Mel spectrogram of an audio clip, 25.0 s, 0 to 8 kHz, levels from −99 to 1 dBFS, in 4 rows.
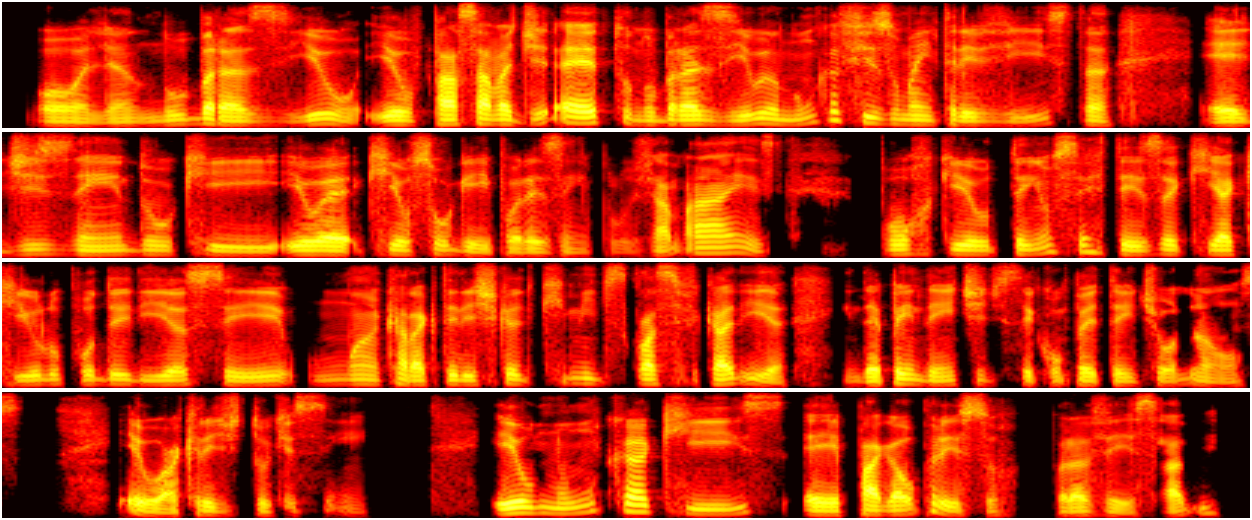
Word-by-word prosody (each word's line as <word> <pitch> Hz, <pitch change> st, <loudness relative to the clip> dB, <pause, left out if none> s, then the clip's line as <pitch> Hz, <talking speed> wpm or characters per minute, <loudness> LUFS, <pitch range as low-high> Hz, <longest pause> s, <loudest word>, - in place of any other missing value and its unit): Olha, 80 Hz, -2 st, -1 dB
no 95 Hz, +6 st, -6 dB
Brasil 90 Hz, -1 st, +1 dB
eu 100 Hz, -1 st, +1 dB
passava 110 Hz, +1 st, +6 dB
direto, 135 Hz, +1 st, +5 dB
no 95 Hz, -1 st, -5 dB
Brasil 105 Hz, 0 st, +2 dB
eu 120 Hz, -, +1 dB
nunca 110 Hz, -, -5 dB
fiz 130 Hz, -9 st, +1 dB
uma 105 Hz, -2 st, -1 dB
entrevista, 90 Hz, -2 st, -3 dB, 0.4 s
eh, 85 Hz, 0 st, +3 dB
dizendo 100 Hz, 0 st, -3 dB
que 90 Hz, -4 st, -4 dB
eu 100 Hz, 0 st, +3 dB
e 95 Hz, -, +7 dB
que 110 Hz, -, -4 dB
eu 100 Hz, -, 0 dB
sou 105 Hz, -, -2 dB
gay, 85 Hz, -5 st, -3 dB
por 80 Hz, 0 st, -4 dB
exemplo, 75 Hz, -1 st, -8 dB
jamais. 130 Hz, -, 0 dB, 0.5 s
Porque 110 Hz, +1 st, -4 dB
eu 100 Hz, -1 st, +2 dB
tenho 110 Hz, +8 st, -4 dB
certeza 110 Hz, -10 st, -2 dB
que 105 Hz, -, -3 dB
aquilo 100 Hz, +1 st, 0 dB
poderia 100 Hz, -2 st, -2 dB
ser 95 Hz, -2 st, -1 dB
uma 105 Hz, +1 st, -6 dB
característica 100 Hz, +2 st, +2 dB
que -, -, -7 dB
me 125 Hz, -1 st, -7 dB
desclassificaria, -, -, +1 dB, 0.3 s
independente 95 Hz, +2 st, 0 dB
de 90 Hz, -, -11 dB
ser -, -, -4 dB
competente 90 Hz, -2 st, -3 dB
ou 85 Hz, -, -2 dB
não. 85 Hz, -7 st, -6 dB, 0.7 s
Eu -, -, +4 dB
acredito 90 Hz, -2 st, -2 dB
que -, -, -8 dB
sim. -, -, -10 dB, 0.6 s
Eu 130 Hz, +4 st, +6 dB
nunca 150 Hz, +6 st, +2 dB
quis, 110 Hz, -8 st, -4 dB
eh, 95 Hz, 0 st, +4 dB
pagar 100 Hz, 0 st, +5 dB
o -, -, -1 dB
preço -, -, -1 dB, 0.2 s
pra 85 Hz, -, +1 dB
ver, 80 Hz, -5 st, -6 dB
sabe. 130 Hz, +2 st, -3 dB
100 Hz, 140 wpm, -24 LUFS, 90-110 Hz, 0.7 s, e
